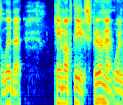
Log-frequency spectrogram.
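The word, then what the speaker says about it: Libet: remember libbit you know uh Li IB T and it is pronounced libbit came up the experiment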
